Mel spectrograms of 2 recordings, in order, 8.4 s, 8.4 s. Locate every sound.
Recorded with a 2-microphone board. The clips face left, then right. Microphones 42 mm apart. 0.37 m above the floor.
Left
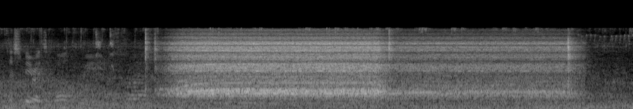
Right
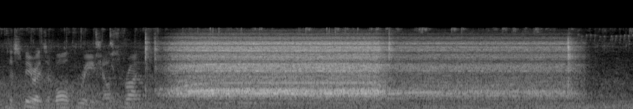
0.1 s a man speaking: 10° right (ahead or behind), 0.9 m; by 1.8 s 60° right (ahead or behind), 1.9 m
1.9 s a hair dryer: 5° right (ahead or behind), 0.7 m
